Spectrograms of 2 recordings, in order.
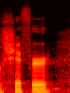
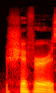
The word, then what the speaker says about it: Schiffer: Daniel Schiffer. Schiffer is spelled S-C-H-I-F-F-E-R.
